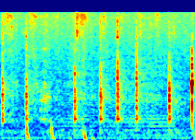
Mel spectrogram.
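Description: Chalk tapping and scratching on a blackboard as words are written, a quick run of sharp taps about four a second.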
